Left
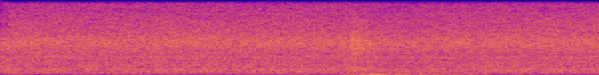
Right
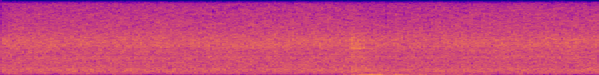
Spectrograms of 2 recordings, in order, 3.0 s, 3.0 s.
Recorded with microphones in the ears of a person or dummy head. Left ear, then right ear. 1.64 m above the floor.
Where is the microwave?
5° left (ahead or behind), 2.5 m.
